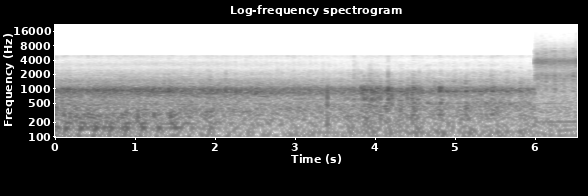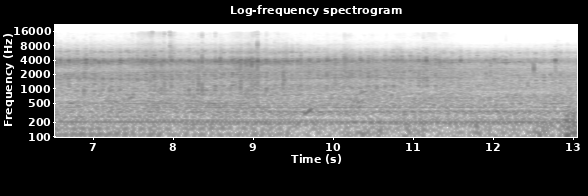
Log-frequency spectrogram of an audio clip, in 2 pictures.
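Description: Small hatchback's engine idling steadily. About halfway through the sound changes abruptly to a thinner, steady engine hum with a constant high tone over it.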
